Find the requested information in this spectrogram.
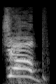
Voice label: jump, male; video games; npc; source engine; episodic; episode 1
